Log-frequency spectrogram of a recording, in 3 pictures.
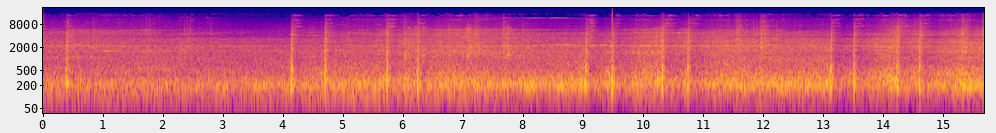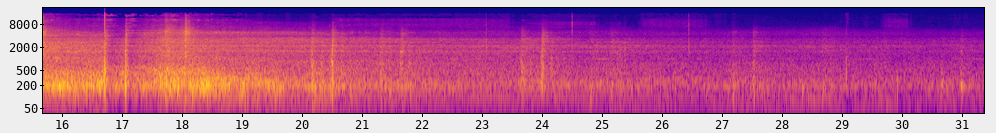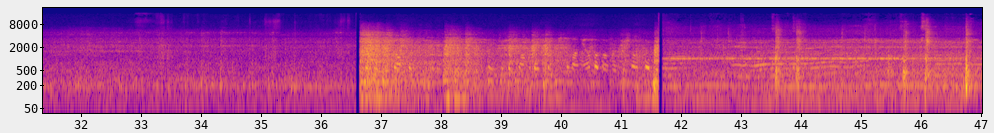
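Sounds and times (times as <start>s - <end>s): train coaches rumbling past: 0.0s - 47.0s
wheels clacking over rail joints: 42.2s - 47.0s.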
